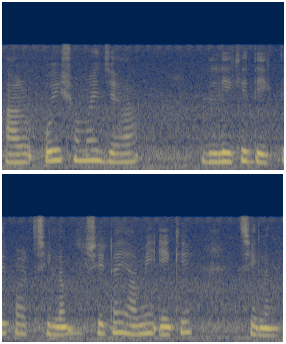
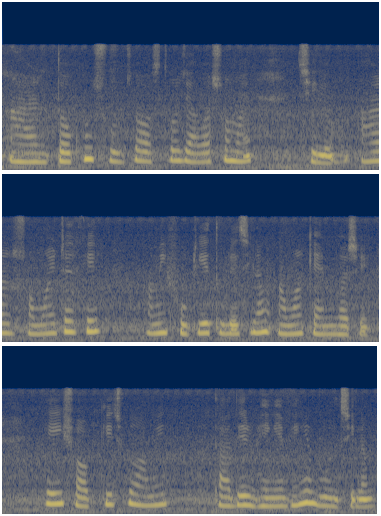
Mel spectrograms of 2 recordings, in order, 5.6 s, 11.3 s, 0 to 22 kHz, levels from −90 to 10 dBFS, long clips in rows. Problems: constant background noise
